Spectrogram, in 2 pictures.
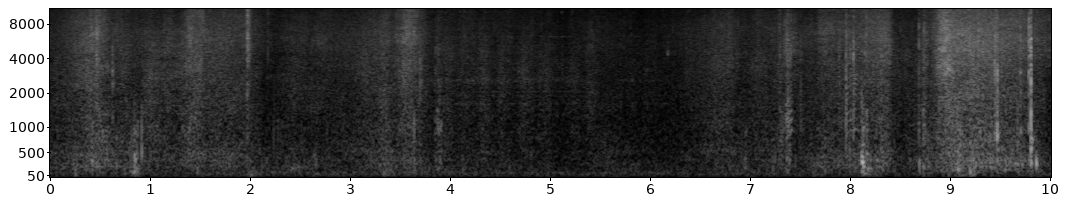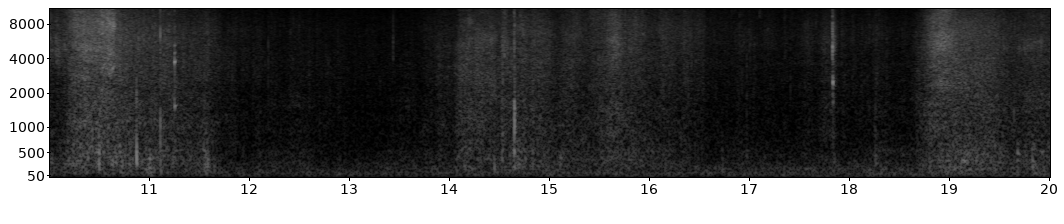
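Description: Rustling and scuffing of a person moving in heavy winter clothing and handling gear, in irregular bursts, loudest about halfway through as he bends forward to the ice.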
